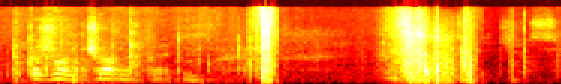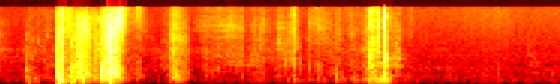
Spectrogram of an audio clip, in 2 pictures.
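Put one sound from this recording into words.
A small plastic toy figure clatters onto a wooden floor.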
